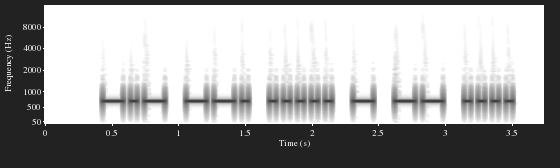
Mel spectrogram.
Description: Morse code, heard as a keyed tone, about 22 wpm, 700 Hz. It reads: KG5TMH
